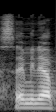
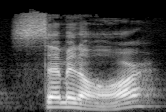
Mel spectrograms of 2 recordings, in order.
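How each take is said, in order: First: It ends on a plain vowel with no r. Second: It ends with a clear r sound. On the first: The speaker calls it wrong. "세미나가 아니라" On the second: The speaker calls it right. "널 끝에 얼 발음 잘 해주시고요"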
